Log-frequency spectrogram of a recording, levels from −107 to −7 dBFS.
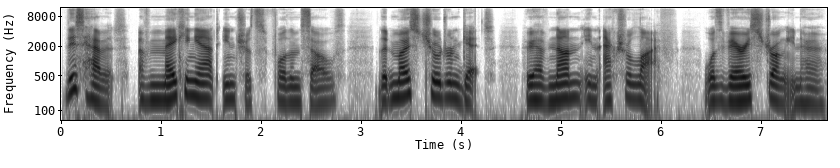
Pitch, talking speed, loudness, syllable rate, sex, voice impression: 160 Hz, 180 wpm, -20 LUFS, 4.8 syllables/s, female, very feminine, slightly young, very adult-like, thin, slightly tensed, slightly powerful, slightly dark, slightly hard, clear, fluent, slightly cute, cool, intellectual, very refreshing, sincere, calm, friendly, reassuring, unique, elegant, wild, slightly sweet, lively, slightly strict, slightly intense, slightly light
